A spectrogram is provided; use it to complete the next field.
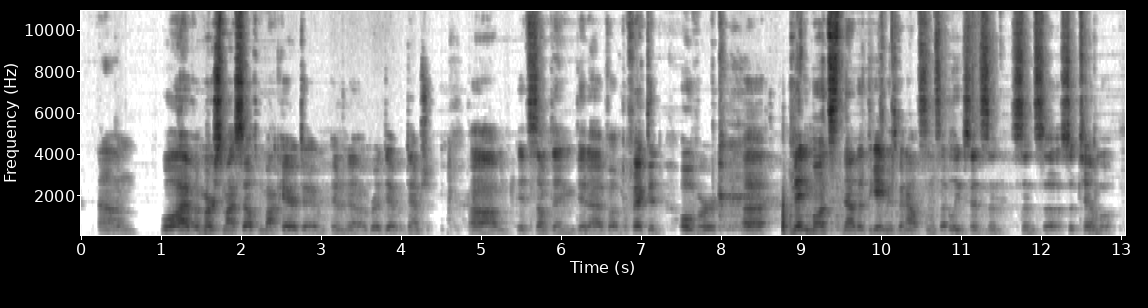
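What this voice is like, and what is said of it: Kentucky accent. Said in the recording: “I'm from the city of Louisville, Kentucky. ... I noticed the accent.”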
